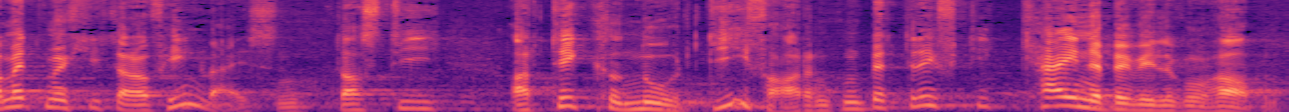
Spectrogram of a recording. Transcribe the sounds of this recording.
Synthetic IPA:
amɪtmœçtəɪçd̥aʁaʊfhɪnva̰ɪz̥n̩d̥asd̥iː | ʔaɐtʰɪkʰl̩nuːd̥iːfa̰ːʁəndn̩bətʁ̥ɪft̚d̥iːkʰaɪnəbəvɪlɪɡʊŋha̰ːbn̩

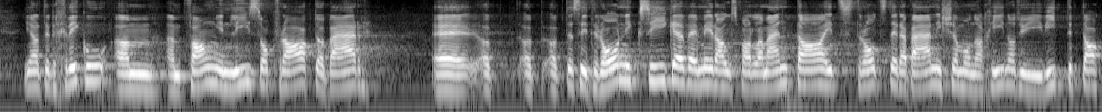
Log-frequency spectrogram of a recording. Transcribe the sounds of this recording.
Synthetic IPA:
jɑd̥̪əɾχɾɪɡuəməmfɑŋɪnliːsokfɾɑːk̚tœbæːɾ | ʔɛːœp | œbœb̚d̥ɑsɪdəɾɔːrnikksiːɡəʋɛmɪːɾɑwspɑɾlɑmæntːɑːɪt͡stɾɔt͡sd̥ɛɾəbæːɾniʃəmɔnɑɾχiːnɑt̪yːɾiʋitəɾtɑk

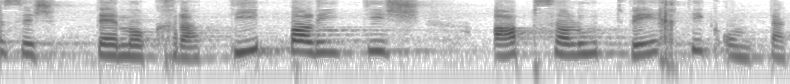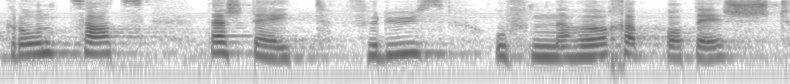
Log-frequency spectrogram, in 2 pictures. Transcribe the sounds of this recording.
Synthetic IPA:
əsɪʃd̥ɛmokʰɾɑt̪iːpolitiʃ | ɑpsolutʋɪχtɪɡʊnt̚d̥æɡ̥ɾʊntsɑt͡s | d̥æːʃtɛɪtfʏɾyːs | ufəmnəɦøːχəpɔd̪ɛʃt

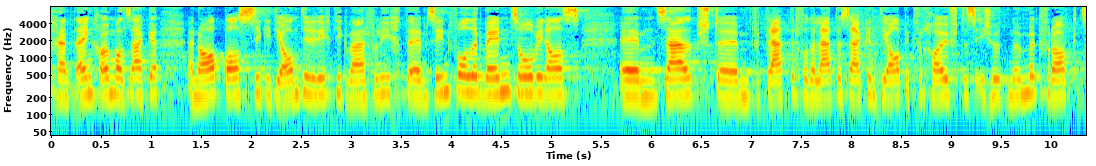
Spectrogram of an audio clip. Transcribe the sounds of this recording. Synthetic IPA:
χɛntæɪən̩lɪχœʊmɑːlsæɡ̥ə | ʔənɑːpɑsɪɡidiɑnd̪əɾiɾɪχtiɡvæːɾfɪliχtɛːmsɪnfɔlːəɾʋɛnsoːʋidɑːs | ʔɛmsɛlpʃtɛmfəɾtɾæt̪ːəɾfodəlæd̪əsæɡəntdiɑːbikfəɾχœʏftːɑsɪʃhʉtnʉmːəkfɾɑːkt

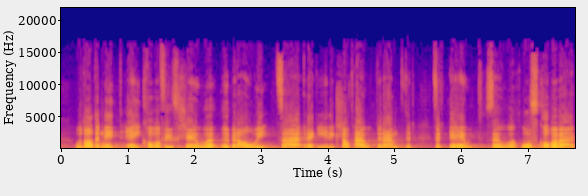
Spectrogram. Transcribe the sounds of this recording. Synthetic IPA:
ʊdɑd̪əɾmɪtɛjkʰɔmɑfyːfʃɛləʏbəɾɑlːit͡sæːɾɛɡiəɾiksʃtɑt̪hæwtəɾæmt̪əɾ | fəɾtɛltsœwəuːfkhɔbəvæ̰ːdə

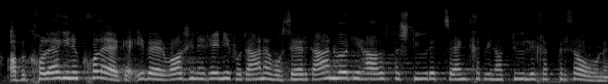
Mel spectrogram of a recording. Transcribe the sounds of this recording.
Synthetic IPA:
ʔɑbəɾkʰχɔleːɡɪnəkʰχɔlɛːɡ̥əʔɪʋɛːɾʋɑːrʃinlɪχenifɔdɛnəʋoseːɾɡærnvøɾdiɦɛlfəʃtyːɾət͡sːɛŋkχəbinɑt̪yːɾlɪχəpʰɛɾsoːnə

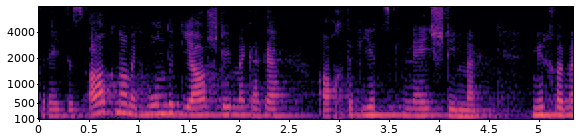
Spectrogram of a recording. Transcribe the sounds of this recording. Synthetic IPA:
d̪̥əɾhɛɪt̚dɑsɑːknoːmɪtɦʊnd̪ətjɑːʃtɪmːəɡæɡəʔɑχtəfiəɾt͡sknɛɪʃtɪmːə | mɪːɾχœmə

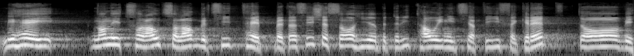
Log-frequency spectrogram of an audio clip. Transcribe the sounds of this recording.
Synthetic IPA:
miːɦɛɪ | nɔnɪt̪foːɾɑlt̪soːlɑŋːəɾt͡siːt̚t̪ʰɛpəd̪ɛsɪçəsoːɦiːybəd̪ɾiːt̪ʰhɑʊɪnit͡sjɑt̪ʰiːfəɡ̥əɾɛt̪d̪̥ɑːʋɪ

